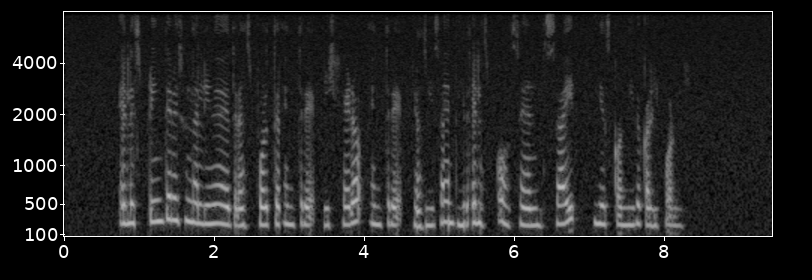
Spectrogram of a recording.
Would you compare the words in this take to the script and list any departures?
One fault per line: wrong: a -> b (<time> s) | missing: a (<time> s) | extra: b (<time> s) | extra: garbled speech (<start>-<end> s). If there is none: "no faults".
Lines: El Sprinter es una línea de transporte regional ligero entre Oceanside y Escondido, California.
wrong: regional -> entre (2.9 s)
extra: garbled speech (4.6-5.7 s)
